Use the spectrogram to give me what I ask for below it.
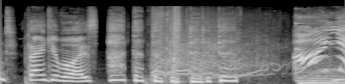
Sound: humming

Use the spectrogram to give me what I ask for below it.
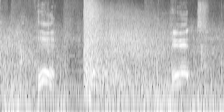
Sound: gunshot

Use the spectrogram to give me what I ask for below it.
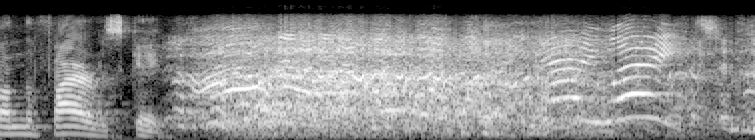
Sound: laughter

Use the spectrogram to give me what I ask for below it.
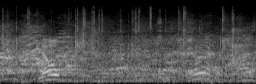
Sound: audience laughing

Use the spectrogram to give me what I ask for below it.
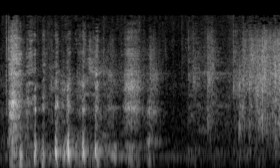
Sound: laughs

